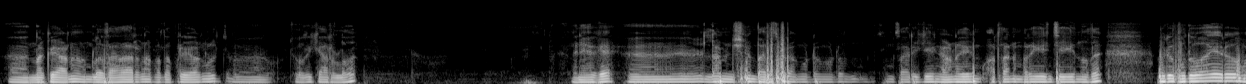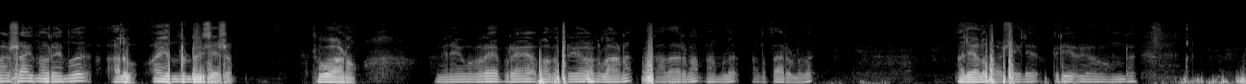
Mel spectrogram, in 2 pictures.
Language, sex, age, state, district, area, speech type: Malayalam, male, 45-60, Kerala, Idukki, rural, spontaneous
